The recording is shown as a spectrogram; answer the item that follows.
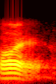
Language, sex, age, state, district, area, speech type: Assamese, male, 60+, Assam, Charaideo, urban, conversation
